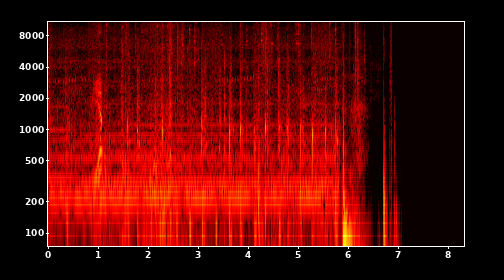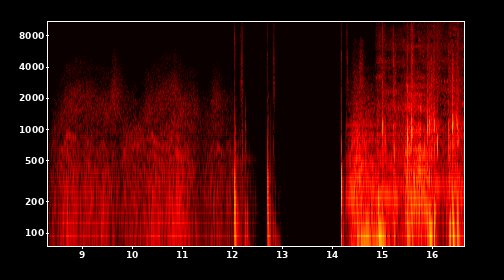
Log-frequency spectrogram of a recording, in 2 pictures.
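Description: A horse's hooves clop at a trot on a hard road.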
